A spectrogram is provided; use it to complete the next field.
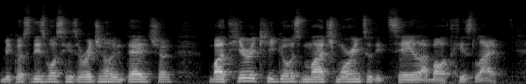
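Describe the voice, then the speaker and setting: A man with a non-native accent and fairly even intonation, in a very clean recording with a silent background. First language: not English. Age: young. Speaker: book-review vlogger. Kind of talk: casual vlog talk to camera. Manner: halting with self-corrections.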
